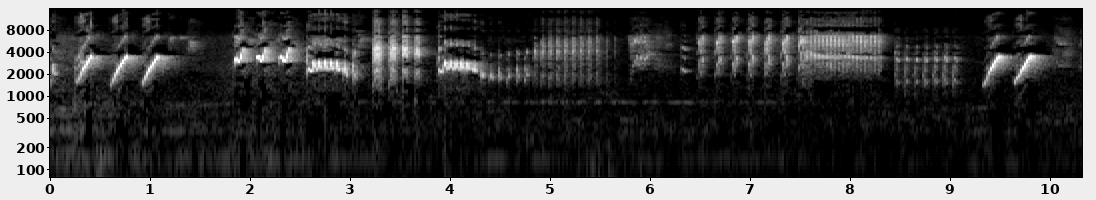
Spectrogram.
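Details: Sooty-headed bulbul singing actively in the 'ngegaruda' style, a varied medley of sharp rising whistles, rapid rattling trills, buzzy sustained notes and chattering runs, switching phrases every second or two, with brief pauses between bursts.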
